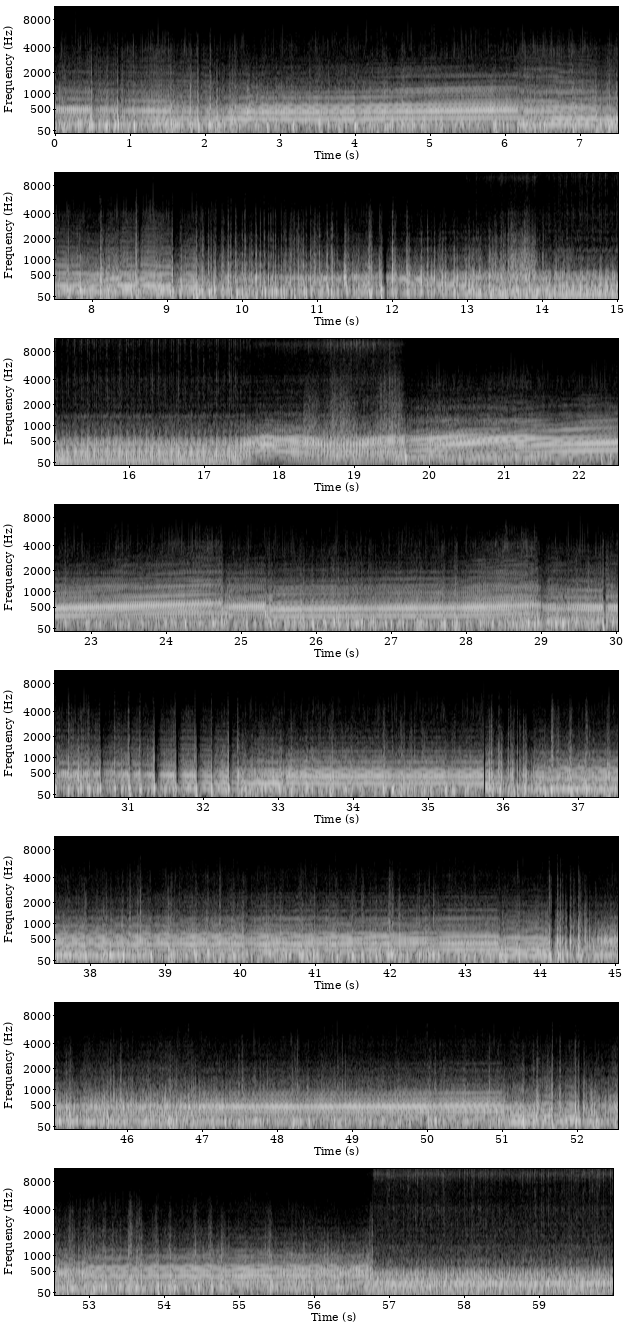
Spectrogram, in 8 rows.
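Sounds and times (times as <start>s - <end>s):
motorcycle engine revving: 12.2s - 30.3s, 52.2s - 59.9s
wind rushing: 12.8s - 15.4s, 17.4s - 19.7s.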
